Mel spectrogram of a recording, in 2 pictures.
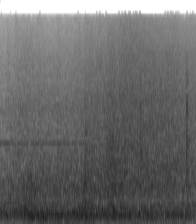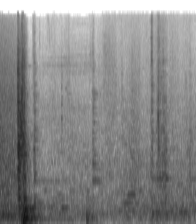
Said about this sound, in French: Nous sommes bientôt parés à plonger. Il est temps de s'abriter dans les entrailles du sous-marin et de refermer derrière nous la porte étanche, notre unique rempart.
